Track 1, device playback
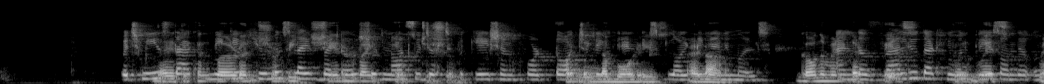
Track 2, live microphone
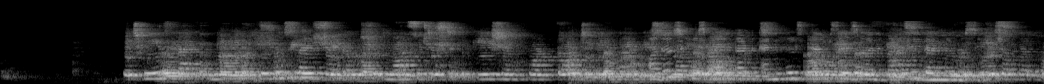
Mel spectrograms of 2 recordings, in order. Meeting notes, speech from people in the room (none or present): present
